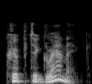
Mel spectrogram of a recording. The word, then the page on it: cryptogrammic: British English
